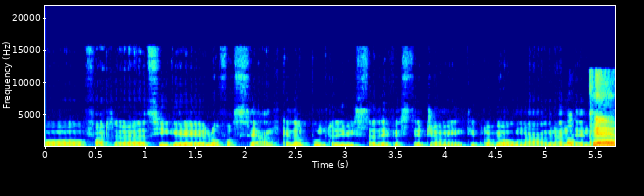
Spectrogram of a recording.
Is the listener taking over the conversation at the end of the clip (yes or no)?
yes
